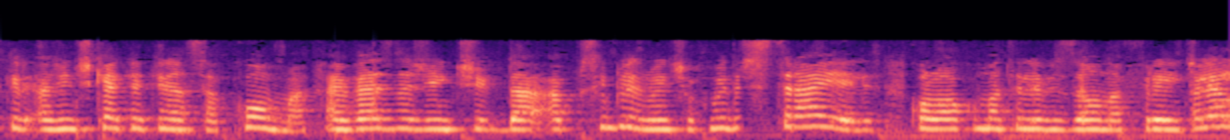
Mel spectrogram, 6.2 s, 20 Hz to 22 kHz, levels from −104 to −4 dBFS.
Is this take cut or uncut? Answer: cut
